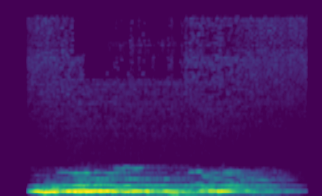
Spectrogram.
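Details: Humpback whale giving one long, steady tonal moan rich in overtones, with a short low upward-sweeping note partway through, gradually softening over nearly three seconds against complete silence.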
